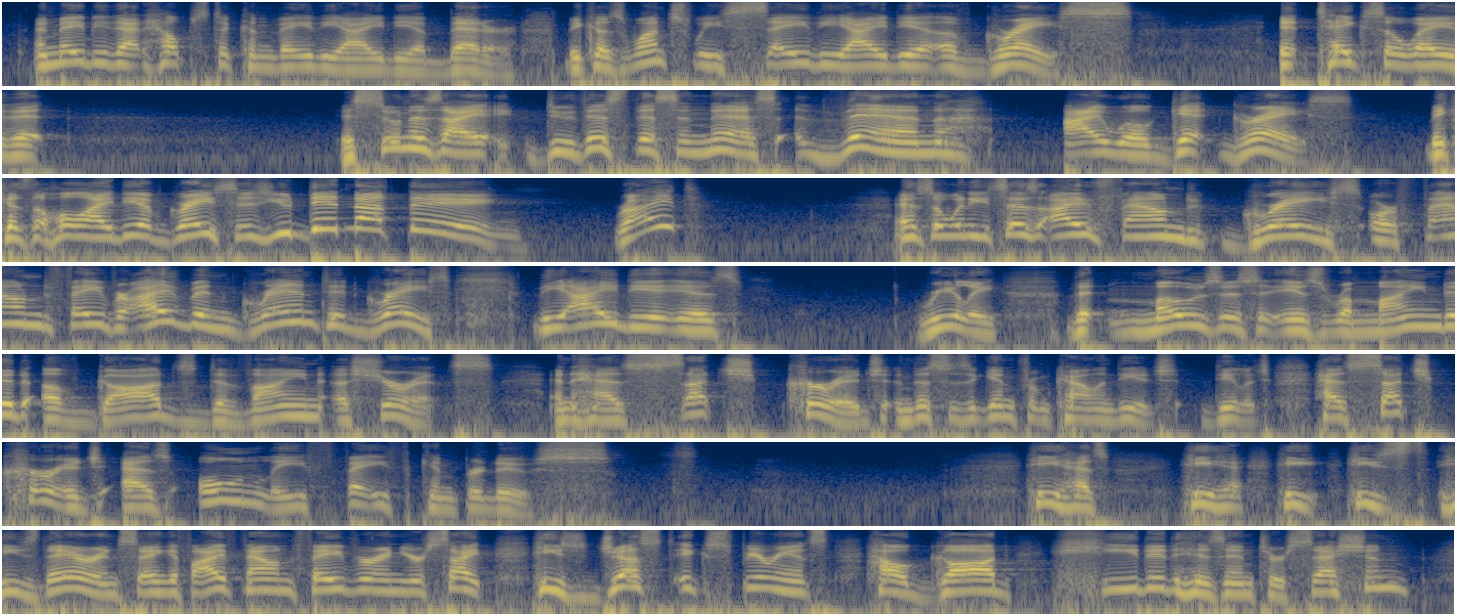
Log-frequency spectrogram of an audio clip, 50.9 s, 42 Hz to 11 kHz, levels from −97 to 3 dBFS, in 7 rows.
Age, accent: 50-69, American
